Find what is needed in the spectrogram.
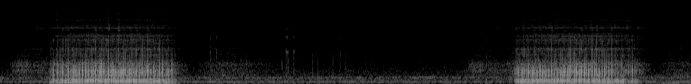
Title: Rhythmic snoring audio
